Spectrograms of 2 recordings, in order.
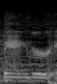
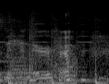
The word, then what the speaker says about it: Vander: I kept saying Vanger, and it's Vander.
